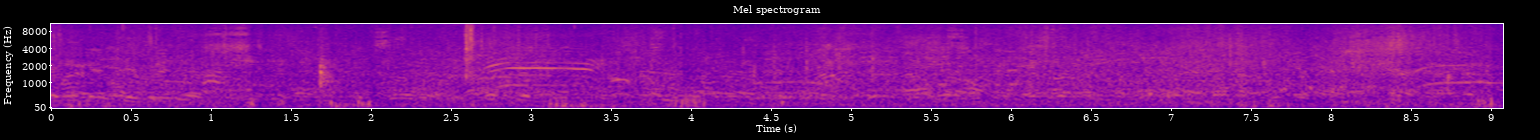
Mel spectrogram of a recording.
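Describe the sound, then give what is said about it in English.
Busy outdoor waterfront ambience at Pearl Harbor, Hawaii, on a sunny day before a boat tour, with a boat engine rumbling, water sloshing and gusts of wind buffeting the microphone, while people talk throughout. “I'm here at Pearl Harbor, about to go on a boat tour.”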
